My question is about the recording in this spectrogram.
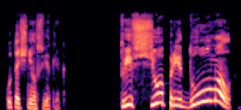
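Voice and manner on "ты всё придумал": slow, high, outraged question; a boy catching a liar out; indignant. A narrator's reading. Rodka to the little man, indignant and slow. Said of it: "возмущённо подхватил Родька".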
